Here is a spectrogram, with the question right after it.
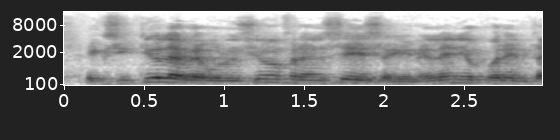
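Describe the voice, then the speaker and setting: Moderate pace from a man, with audible room echo and noticeable background noise. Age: 60s. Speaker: public health speaker / panelist. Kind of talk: panel talk at a magazine presentation. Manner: halting, many fillers and restarts.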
